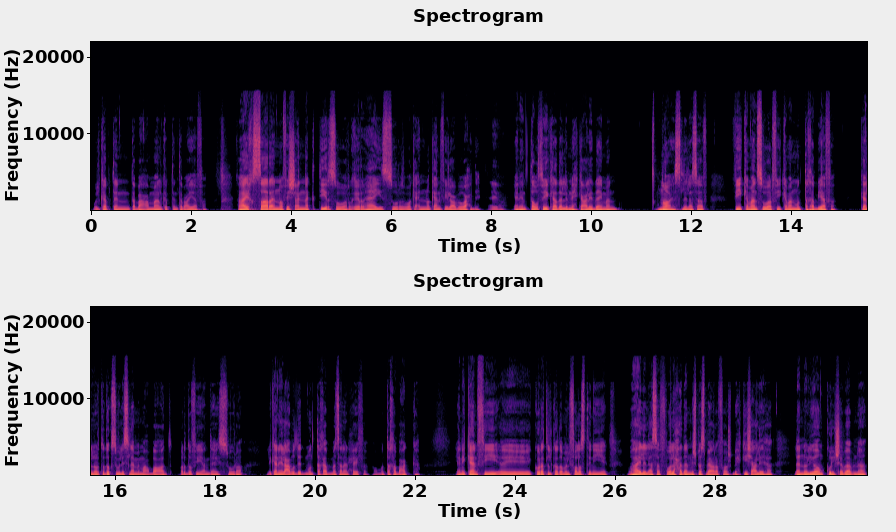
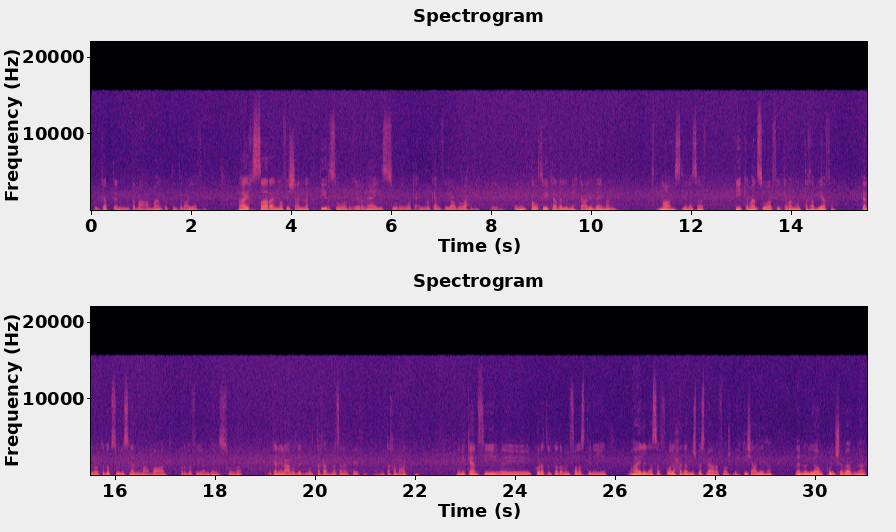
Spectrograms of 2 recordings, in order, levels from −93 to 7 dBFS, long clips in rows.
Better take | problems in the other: first | hiss; noticeable; throughout; 15 dB below the speech

